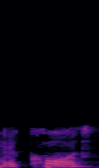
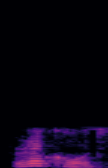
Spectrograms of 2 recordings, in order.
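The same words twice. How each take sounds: First: The stress is on the second syllable. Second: The stress is on the first syllable. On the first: It is the verb. "you put the stress on the second syllable, you have the verb" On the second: It is the noun. "when you put the stress on the first syllable, it becomes record, and it is a noun"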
